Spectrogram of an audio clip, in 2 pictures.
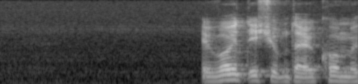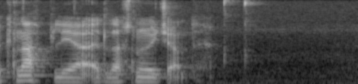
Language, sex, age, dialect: Faroese, male, 15-35, Norðurstreymoy/Eysturoy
